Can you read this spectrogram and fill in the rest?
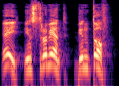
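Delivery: high, loud, drawn-out call; doctor's shout. A narrator's reading. Army doctor calling his helper for supplies, shouting. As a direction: bellow orders to the assistant. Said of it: "закричал он".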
